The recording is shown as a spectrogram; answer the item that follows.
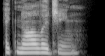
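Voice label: "acknowledging", US English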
